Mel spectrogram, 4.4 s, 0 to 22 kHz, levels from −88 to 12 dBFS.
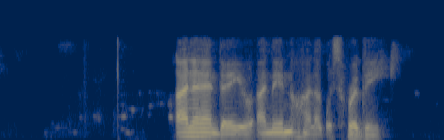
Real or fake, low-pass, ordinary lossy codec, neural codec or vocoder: fake; 7.2 kHz; Opus, 24 kbps; codec, 16 kHz, 0.5 kbps, X-Codec, HuBERT features, trained on general audio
